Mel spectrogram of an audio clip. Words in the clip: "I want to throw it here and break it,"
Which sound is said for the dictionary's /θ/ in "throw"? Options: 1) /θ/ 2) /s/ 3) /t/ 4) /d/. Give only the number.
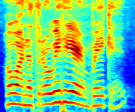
1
